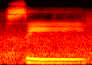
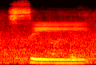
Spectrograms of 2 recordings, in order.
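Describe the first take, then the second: First: The pitch stays low and level. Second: The same.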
